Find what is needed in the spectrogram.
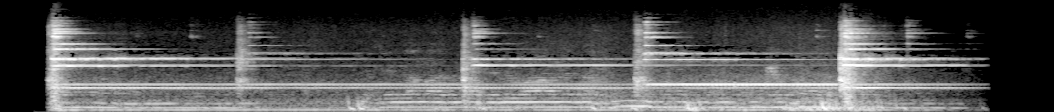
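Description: Bells struck five times at intervals of two to three seconds, each strike ringing on with long sustained tones over a low steady hum. The last strike is one of the loudest.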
